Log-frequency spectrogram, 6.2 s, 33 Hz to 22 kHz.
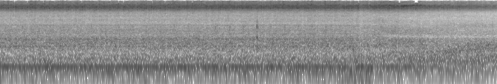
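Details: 2005 Dodge Dakota 4.7L with hard-start and stalling complaint: loud, steady, low idle rumble with an uneven, lumpy note underneath, consistent with a misfire, cause not yet found.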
